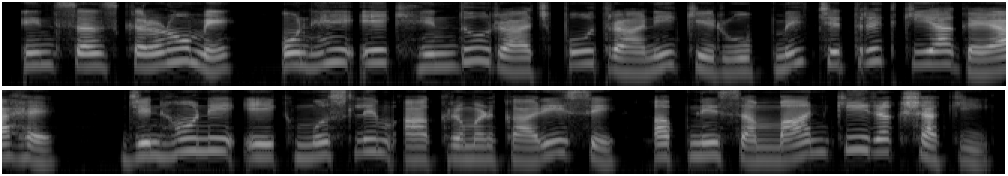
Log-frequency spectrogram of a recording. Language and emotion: Hindi, neutral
